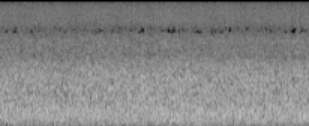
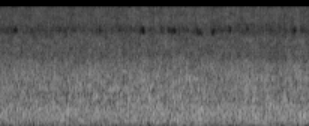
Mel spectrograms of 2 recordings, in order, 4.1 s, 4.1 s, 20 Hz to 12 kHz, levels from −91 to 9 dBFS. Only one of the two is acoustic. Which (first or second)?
first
